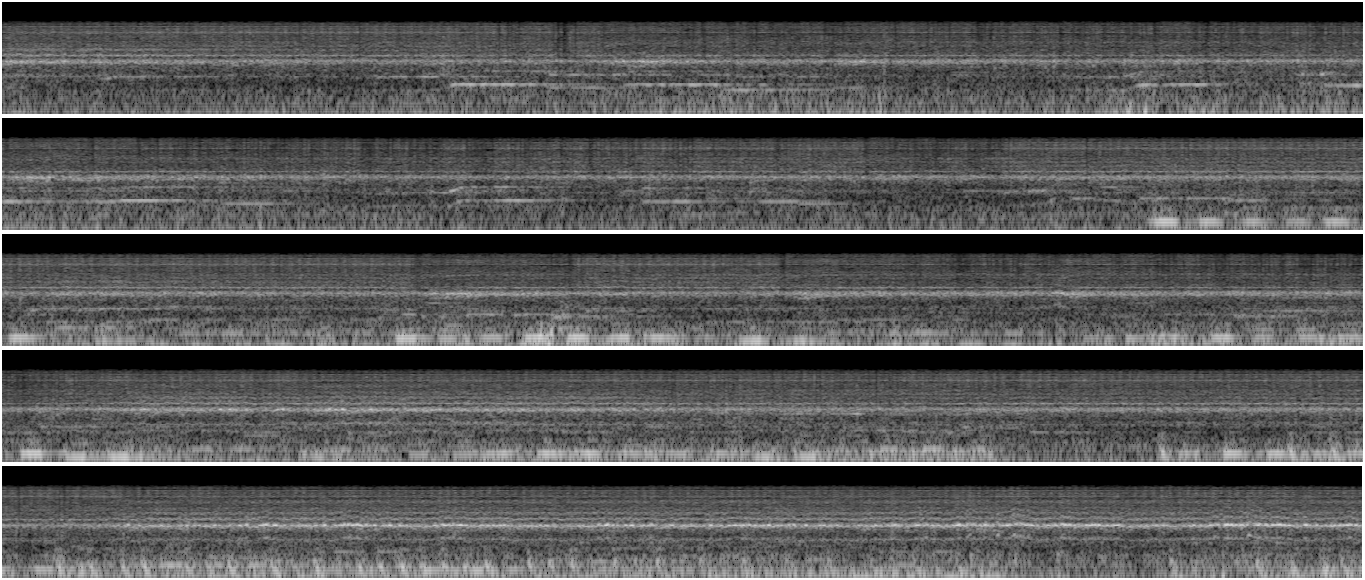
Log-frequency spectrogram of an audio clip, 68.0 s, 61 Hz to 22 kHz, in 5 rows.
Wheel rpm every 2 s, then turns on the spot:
110, 110, 120, 110, 120, 120, 110, 110, 120, 110, 110, 120, 120, 120, 110, 110, 110, 110, 110, 120, 110, 110, 110, 120, 110, 110, 110, 110, 110, 110, 120, 110, 110, 110.
none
